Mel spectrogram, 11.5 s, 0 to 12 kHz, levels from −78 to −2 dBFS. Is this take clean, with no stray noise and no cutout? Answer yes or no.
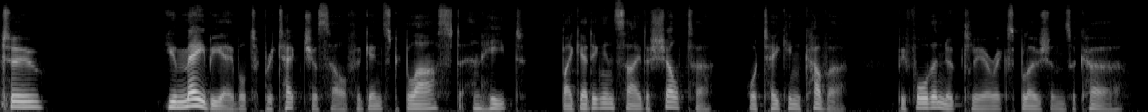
yes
